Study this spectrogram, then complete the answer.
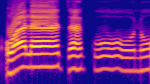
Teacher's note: mim mati bertemu dengan wau yaitu izhar syafawi yang di mana harus dibaca dengan jelas suara mimnya dan tidak boleh ditahan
